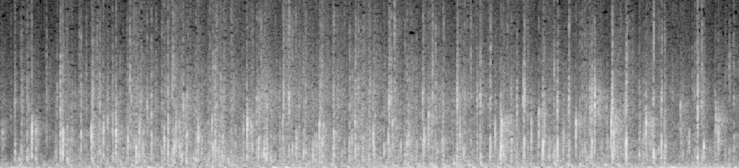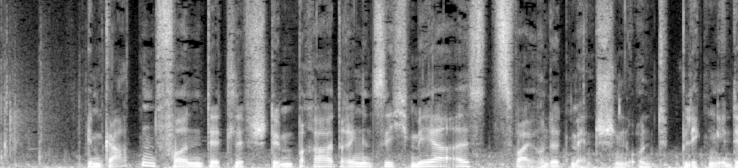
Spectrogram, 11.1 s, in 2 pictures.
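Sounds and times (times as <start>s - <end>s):
crowd applause: 0.0s - 6.2s
speech: 6.2s - 11.0s.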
